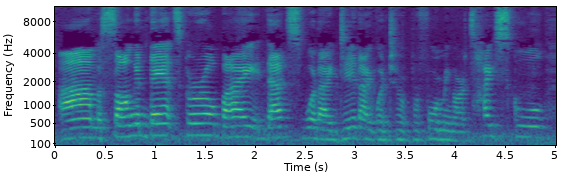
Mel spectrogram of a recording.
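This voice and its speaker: A middle-aged woman with an American accent tells personal stories casually as a podcast guest; she was born in Kenya and raised partly in Tanzania and the US. Her voice is medium-pitched, steady and a bit bright at a moderate pace. The recording is low quality, with clear background noise.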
